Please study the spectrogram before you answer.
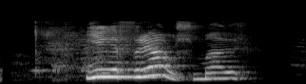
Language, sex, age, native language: Icelandic, male, 10, Icelandic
